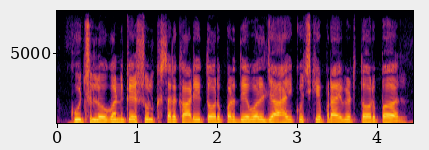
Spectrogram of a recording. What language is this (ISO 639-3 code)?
mag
